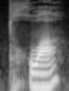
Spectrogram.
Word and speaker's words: trois: Trois. Final s not pronounced. Trois.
